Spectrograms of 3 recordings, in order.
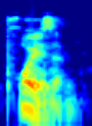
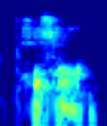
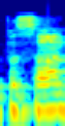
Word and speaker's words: Poisson: That said, I know how it is not pronounced, and it is not pronounced Poisson. It is not the Poisson distribution, as I keep getting students want to tell me. It's Poisson, or something like that.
